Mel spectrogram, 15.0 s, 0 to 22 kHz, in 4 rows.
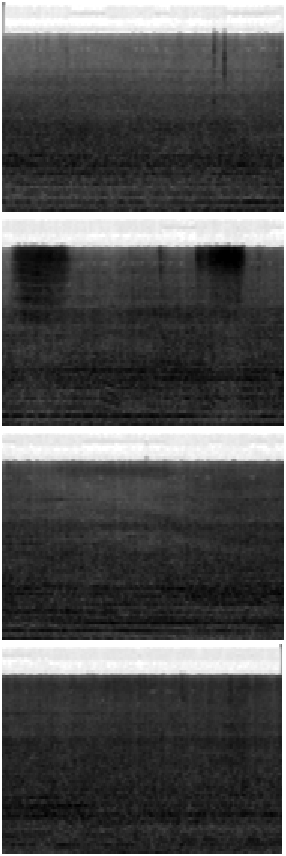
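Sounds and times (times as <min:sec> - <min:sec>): freight train passing: 0:00.0 - 0:15.0
short bursts of hiss: 0:03.9 - 0:04.7.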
